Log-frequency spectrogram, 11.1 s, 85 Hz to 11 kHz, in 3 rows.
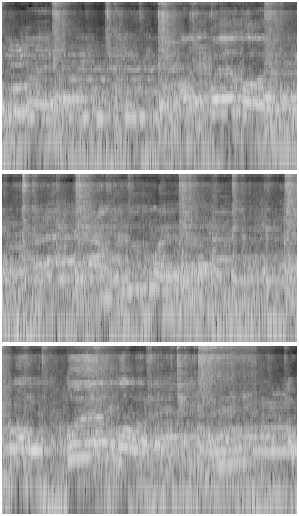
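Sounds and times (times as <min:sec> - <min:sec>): live band playing: 0:00.0 - 0:11.0.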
